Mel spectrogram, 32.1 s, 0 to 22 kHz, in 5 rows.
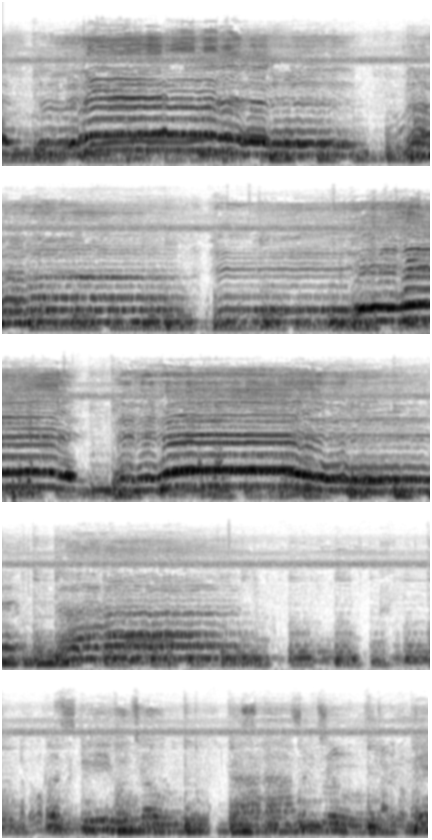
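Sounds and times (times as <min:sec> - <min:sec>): person singing long notes: 0:00.0 - 0:23.3.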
